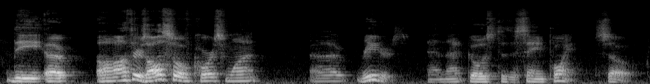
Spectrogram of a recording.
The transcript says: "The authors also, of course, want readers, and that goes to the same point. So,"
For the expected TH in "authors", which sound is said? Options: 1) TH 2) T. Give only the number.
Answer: 1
